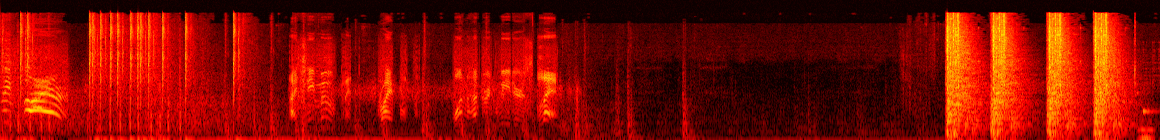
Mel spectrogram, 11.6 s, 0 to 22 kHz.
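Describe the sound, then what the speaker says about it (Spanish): Machine gun fire in the video game Arma 3 ends in a loud series of rapid automatic bursts after a quieter lull, preceded by someone speaking Spanish over scattered earlier shots and game sounds. "Lo que no arregla unos tiros de metralladora no lo arregla nada."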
